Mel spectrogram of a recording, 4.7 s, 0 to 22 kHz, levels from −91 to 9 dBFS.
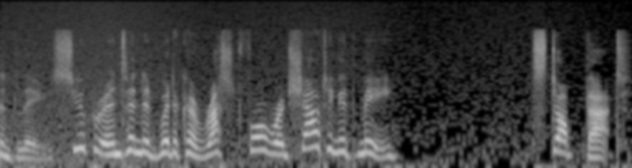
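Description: Throughout, overdone noise removal mutes bands near the noise estimate, leaving twinkling specks rather than a gate's clean silence.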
